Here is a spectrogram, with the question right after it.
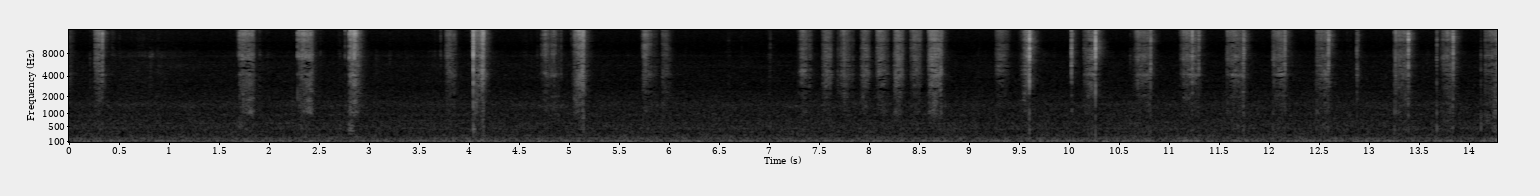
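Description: Fingernails are drawn back and forth across the abrasive surface of a long, thin, dark, solid emery board nail file held in the other hand. Short, bright, dry scratching strokes come in an irregular series over a steady low hum, each stroke quick with almost no ring.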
